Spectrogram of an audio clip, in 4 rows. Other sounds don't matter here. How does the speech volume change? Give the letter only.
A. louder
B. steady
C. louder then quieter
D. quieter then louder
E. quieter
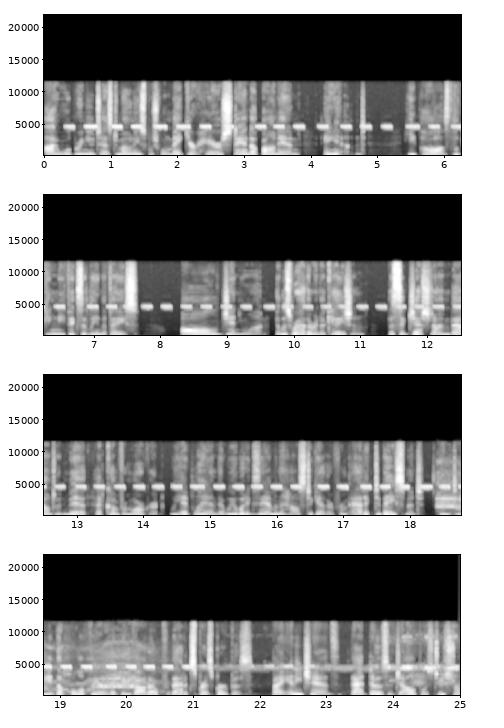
B.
